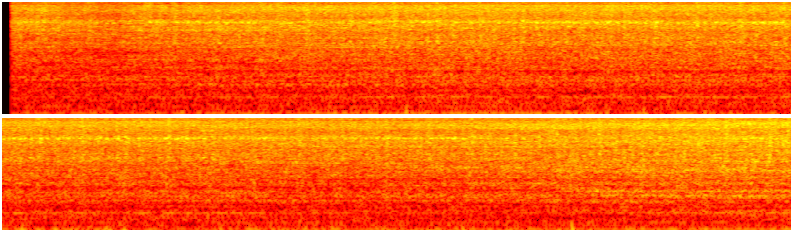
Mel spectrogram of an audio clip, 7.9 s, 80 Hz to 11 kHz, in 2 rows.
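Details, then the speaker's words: 2002 Chevy Avalanche 5.3 L V8 with check engine light on: a light, quick tick over the idle rumble, constant from start-up on the left side; owner suspects a cracked manifold, muffler or valve lifters. "it's making the noise now that sounds like a manifold but to me that sounds like a manifold it's cracked"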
